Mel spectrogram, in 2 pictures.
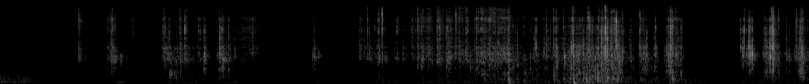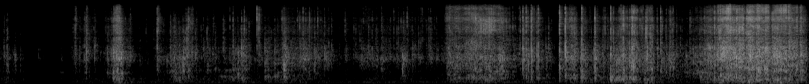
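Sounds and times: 
silver snowflake-patterned wrapping paper crinkling as a gift is unwrapped: 1.0 - 2.6, 3.6 - 16.1
wrapping paper being torn open: 3.6 - 16.1.

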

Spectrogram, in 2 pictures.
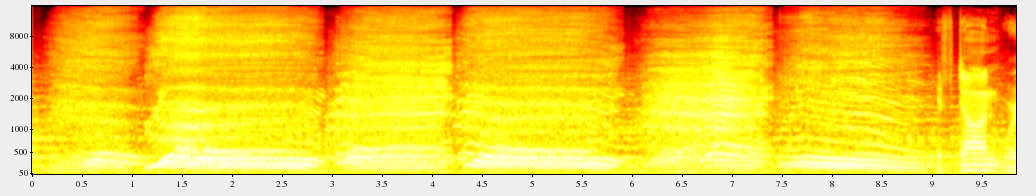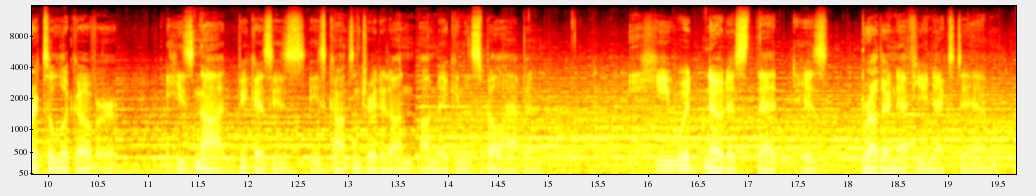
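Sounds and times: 
person's voice imitating a monstrous creature's roar: 0.0 - 9.1
speech: 9.3 - 15.1, 16.1 - 19.6.

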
